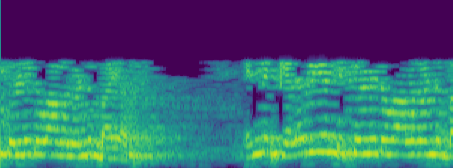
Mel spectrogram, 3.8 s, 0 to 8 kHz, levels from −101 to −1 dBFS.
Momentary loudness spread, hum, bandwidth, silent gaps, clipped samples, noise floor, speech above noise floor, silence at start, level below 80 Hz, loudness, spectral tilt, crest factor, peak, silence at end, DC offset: 11 LU; none; 2.7 kHz; none; under 0.1%; -42 dBFS; 29 dB; 0 s; -52 dBFS; -14 LUFS; -15.5 dB/octave; 12 dB; -2 dBFS; 0 s; under 0.1%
